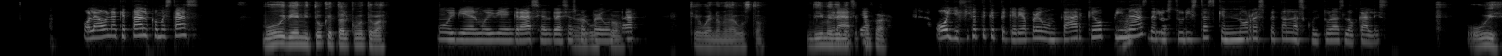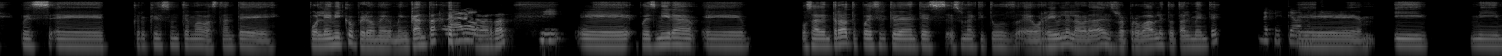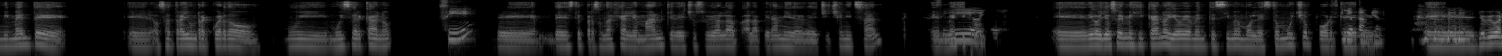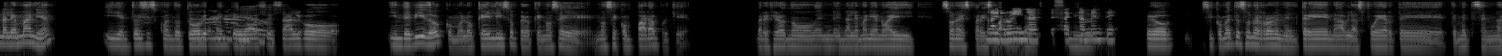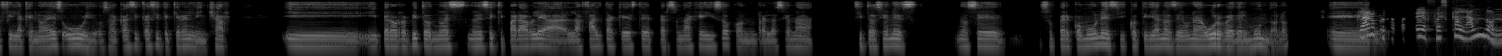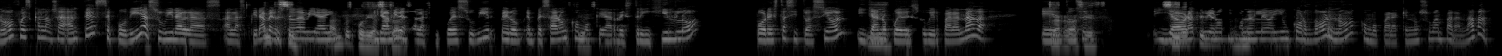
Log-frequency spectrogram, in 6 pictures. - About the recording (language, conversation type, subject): Spanish, unstructured, ¿qué opinas de los turistas que no respetan las culturas locales?
- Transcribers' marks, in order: tapping; other background noise; chuckle; "Chichén Itzá" said as "Chichén Itzál"; chuckle; drawn out: "Ah"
